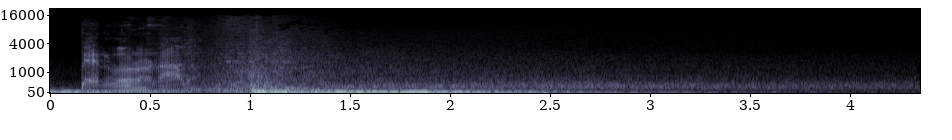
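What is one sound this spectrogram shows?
A heavy body thuds onto a hard floor with a deep boom.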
